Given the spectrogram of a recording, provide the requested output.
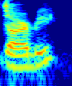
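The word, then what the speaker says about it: Derby: that is how you pronounce pronounce that it's pronounced darby uh there was another joseph wright around so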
